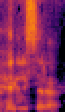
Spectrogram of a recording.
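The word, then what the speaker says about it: Genízaro: It's called Genisaro, all right? Am I pronouncing Uh-huh. it correctly? Yeah, Genisaro.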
